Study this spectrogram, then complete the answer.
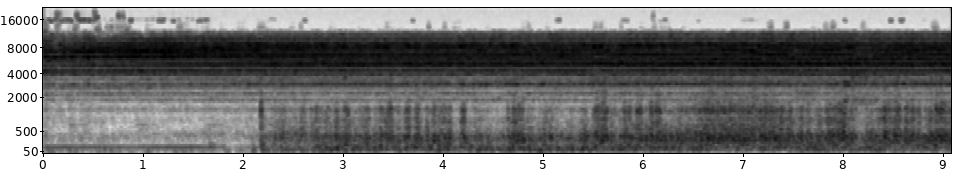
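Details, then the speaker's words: Repaired 1952 Coleman 252 pressure lantern on a size 21 mantle, probably too small: soft hiss suddenly becomes a rough, fluttering roar that keeps building. Unusually long fireballing. "Never had one fireball this long. That fuel is really hissing through there, though."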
